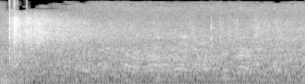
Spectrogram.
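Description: A single sharp whip-like crack right at the start, from the wushu performer's move, then a steady hiss and low hum.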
